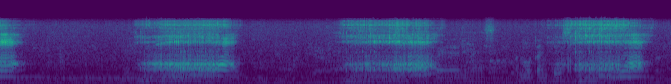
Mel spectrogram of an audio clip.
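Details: Man sleeping in a shared room in Al Quoz, Dubai, heavy snoring: loud, rough snores on each breath in, about three in ten seconds, with quiet pauses between.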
